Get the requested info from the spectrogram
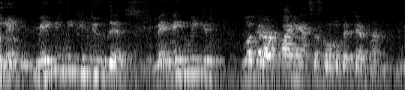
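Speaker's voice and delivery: normal talking voice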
